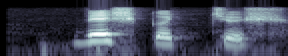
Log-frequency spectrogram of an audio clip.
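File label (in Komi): "веськӧдчысь", Komi, female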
